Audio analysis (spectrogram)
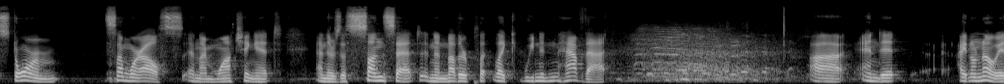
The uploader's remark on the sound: Told this story in front of a live audience at Buntport Theater.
